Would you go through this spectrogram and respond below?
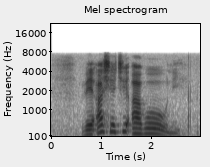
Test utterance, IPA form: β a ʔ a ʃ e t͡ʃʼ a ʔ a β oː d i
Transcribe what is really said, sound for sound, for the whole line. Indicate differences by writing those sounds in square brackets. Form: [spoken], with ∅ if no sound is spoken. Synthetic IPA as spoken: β [ɛ] ʔ a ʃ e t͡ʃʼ [i] ʔ a β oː [n] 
